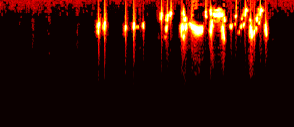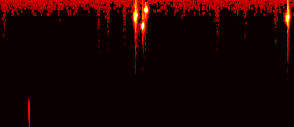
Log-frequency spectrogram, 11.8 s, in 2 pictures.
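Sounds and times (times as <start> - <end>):
European goldfinch song: 1.9 - 5.4, 8.5 - 8.9, 11.6 - 11.7.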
